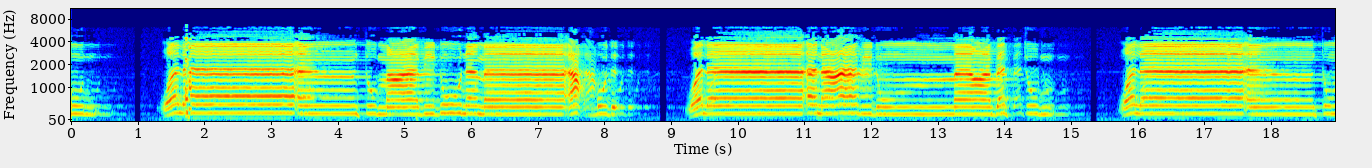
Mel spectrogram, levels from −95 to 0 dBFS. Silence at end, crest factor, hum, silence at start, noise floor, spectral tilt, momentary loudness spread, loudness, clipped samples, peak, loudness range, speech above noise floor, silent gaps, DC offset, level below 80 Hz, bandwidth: 0 s; 16 dB; none; 0 s; -53 dBFS; -3.5 dB/octave; 16 LU; -15 LUFS; under 0.1%; -2 dBFS; 7 LU; 34 dB; 8.85-8.89 s; under 0.1%; -66 dBFS; 6.6 kHz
